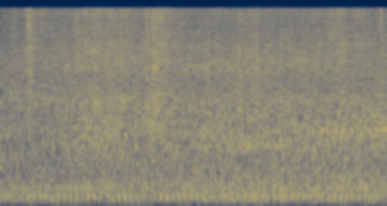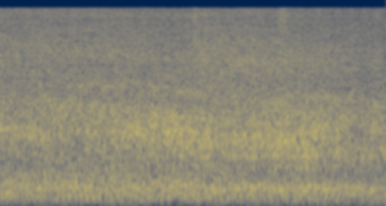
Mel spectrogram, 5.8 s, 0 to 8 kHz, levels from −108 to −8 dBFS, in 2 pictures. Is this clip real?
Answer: no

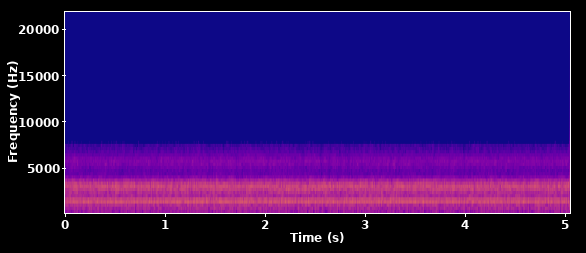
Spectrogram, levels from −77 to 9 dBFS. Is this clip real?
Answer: no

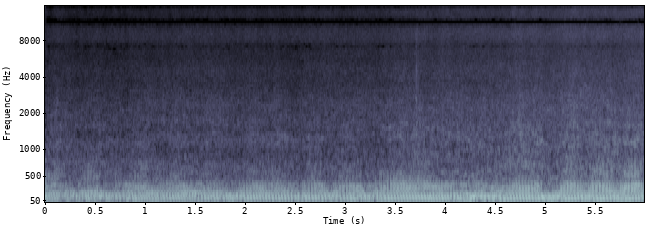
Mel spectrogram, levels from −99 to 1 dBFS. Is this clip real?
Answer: no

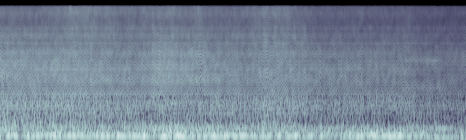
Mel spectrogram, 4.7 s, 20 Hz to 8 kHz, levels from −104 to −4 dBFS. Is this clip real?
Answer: no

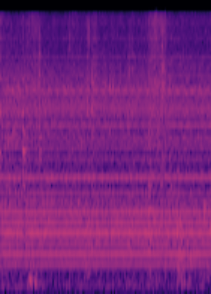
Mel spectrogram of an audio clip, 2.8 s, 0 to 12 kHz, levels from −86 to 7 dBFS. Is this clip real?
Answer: yes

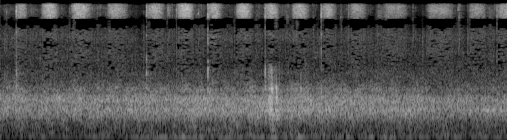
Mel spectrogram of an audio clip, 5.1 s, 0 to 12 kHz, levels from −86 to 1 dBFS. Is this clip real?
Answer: yes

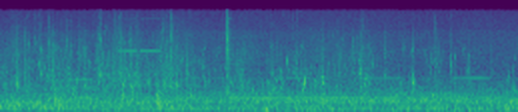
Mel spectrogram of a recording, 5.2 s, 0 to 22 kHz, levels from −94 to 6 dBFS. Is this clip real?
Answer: yes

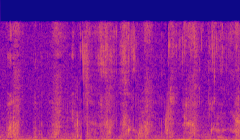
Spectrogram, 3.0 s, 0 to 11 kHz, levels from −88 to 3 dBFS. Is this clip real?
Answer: yes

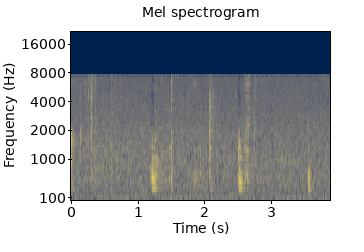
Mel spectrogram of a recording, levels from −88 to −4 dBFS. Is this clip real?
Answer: yes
